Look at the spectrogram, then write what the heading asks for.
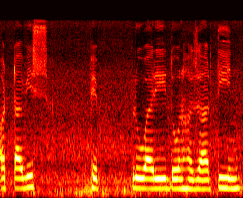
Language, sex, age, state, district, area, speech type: Marathi, male, 45-60, Maharashtra, Yavatmal, urban, spontaneous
